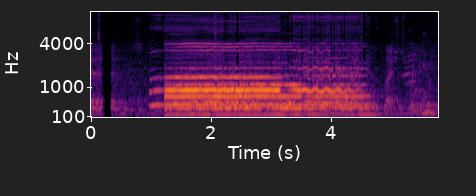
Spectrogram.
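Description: Men sing a long, sustained chant that echoes in a large hall.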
